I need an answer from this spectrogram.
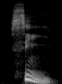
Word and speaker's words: sim: So it's a nasal sound.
